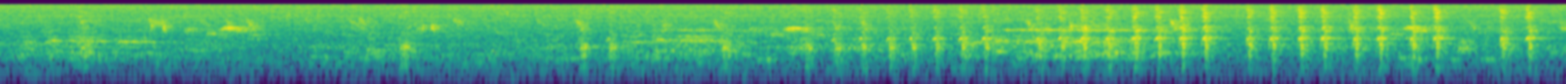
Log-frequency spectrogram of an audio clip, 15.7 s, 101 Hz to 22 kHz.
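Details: Pallas's squirrel in Ubon Ratchathani, Thailand, 1 January 2023, calling at danger, recorded on a Nikon P1000. Softer chatter and other birds' whistles give way to sharp, harsh chucks repeated about twice a second.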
